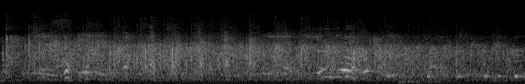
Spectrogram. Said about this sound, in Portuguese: pedir uma salva de palmas pro compositor Chapinha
